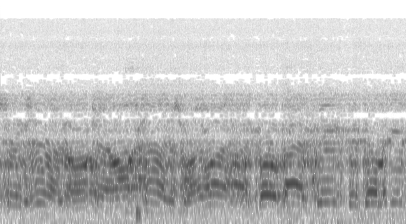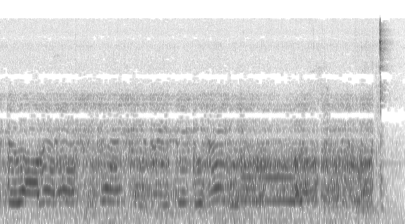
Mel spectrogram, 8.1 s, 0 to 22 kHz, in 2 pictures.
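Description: A distant station's voice coming in over an AM CB radio's speaker on 27.285 MHz. It sounds thin and narrow over a steady background hiss, fading out just before the end.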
